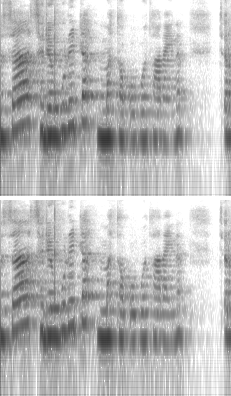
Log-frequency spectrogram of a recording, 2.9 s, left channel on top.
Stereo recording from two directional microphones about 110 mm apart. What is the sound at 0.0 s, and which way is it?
A woman's voice, 25° left (ahead or behind).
